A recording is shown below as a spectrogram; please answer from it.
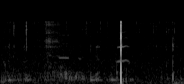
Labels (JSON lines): {"label": "ambient", "recorder": "HydroMoth"}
